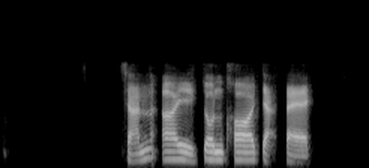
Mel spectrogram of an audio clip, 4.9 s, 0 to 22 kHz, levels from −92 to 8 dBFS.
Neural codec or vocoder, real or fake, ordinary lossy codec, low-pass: autoencoder, 48 kHz, 32 numbers a frame, DAC-VAE, trained on Japanese speech; fake; none; 5.4 kHz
